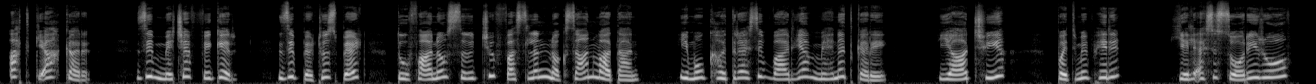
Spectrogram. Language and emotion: Kashmiri, fearful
